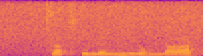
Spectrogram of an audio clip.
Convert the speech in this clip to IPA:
t͡s ä˧˥ t͡sʰ u˧ l ɥ ɛ˧˥ n m i˥˧ l ɤ˥˩ m j ä˧˥

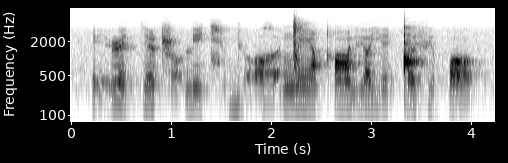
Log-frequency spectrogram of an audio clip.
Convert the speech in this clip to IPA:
ḛ ɭ ɪ k ɪ ʈ͡ʂ ɔ̰ lʲ e t͡ɕ ɔ̰ bʲ ɔ̰ ʁ ə̰ ŋ͡ǀ ẽ qʰ ɑ̃ vʲ ɒ j ɪ ǃ ə fʲ o p ɔ

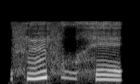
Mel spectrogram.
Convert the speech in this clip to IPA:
f œ̃ f o̤ h ɛ

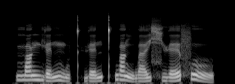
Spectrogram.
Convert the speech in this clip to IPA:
m ɑ˥ ŋ j ɛ˧˥ n m u˨˩ t̪ʰ ɥ ɛ˧˥ n t̪ʰ w ɑ˥˩ ŋ w a˧˥ ɪ̯ ɕ ɥ ɛ˧˥ f o˥˩ ʊ̯

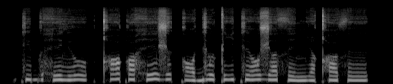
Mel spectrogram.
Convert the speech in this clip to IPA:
kʲ ɨ˧˥ b ɘ˧˥˧ h e˧˥˧ lʲ o˧˥˧ | qʰ ɔ˧˥˧ qʷ ɘ˧˥ h e˧˥˧ ʒ ɘ˥˧ k ɔ˨˩ ɡʲ o˥˧ ʈ i˧˥ kʲ ɔ˧˥ ʒ ɐ˧˥ θ e˨˩ ŋ i˨˩ qʰ u˧ θ ɘ˧

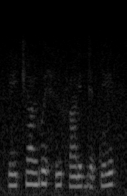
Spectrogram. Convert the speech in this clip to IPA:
e˧ t͡ʃ ã˦ ɡʷ e˦˨ h ɨ˦˨ f ã˧ ɾ e˧ ɡ ɛ˨ t e˦

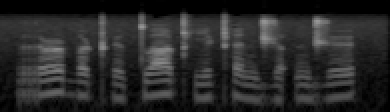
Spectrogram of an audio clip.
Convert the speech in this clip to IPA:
r ə˞ b œ ʈʰ ʏ tʷ a ʈʰ i ʈʰ ɛ n d͡ʒ œ ʔ n d͡ʒ ʏ

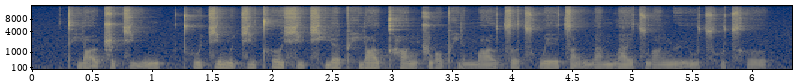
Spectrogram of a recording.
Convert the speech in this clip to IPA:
t̪ʰ j ɑ̰˨˩ ʊ̯ ʈ͡ʂ ɤ˦ t͡ɕ ḭ˨˩˦ ŋ | t̪ʰ u˧˥ t͡ɕ i˥˩ n u˩ t͡ɕ i˥˧ t̪ʰ ɤ˥˧ ɕ i˥˧ t͡ɕʰ j ɛ˥˧ pʰ j ɑ˥˧ ʊ̯ kʰ ɑ˥˧ ŋ ʈ͡ʂ w ɔ˥˩ pʰ j ɛ˩ n m ɑ˧˥ ʊ̯ t͡s ɤ˥ t͡sʰ w e˥ ɪ̯ t͡s ɑ̰˨˩ ŋ m w ä˧˥ m w a˧˥ ɪ̯ t͡s w ɑ˧˥ ŋ ɻ ɻ̩˨˩ u˥ t͡sʰ u˨ t͡sʰ ɤ˥˩

